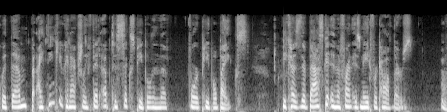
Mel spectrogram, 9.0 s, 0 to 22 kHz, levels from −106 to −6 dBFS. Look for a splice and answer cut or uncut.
uncut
